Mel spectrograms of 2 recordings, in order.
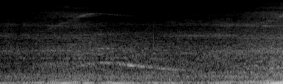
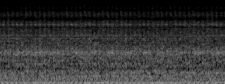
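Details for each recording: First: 2016 Mitsubishi MQ Triton Athlete diesel, revved in short blips: a rising and falling turbo whoosh over the diesel rumble from a popped boost pipe; boost leak. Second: 2018 Mitsubishi MQ Triton after replacing a cracked boost pipe blamed for a whine: steady idle with an even low throb, no whistle or hiss from the turbo side, sounding much better.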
